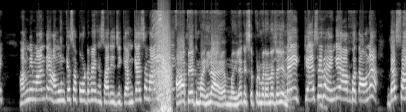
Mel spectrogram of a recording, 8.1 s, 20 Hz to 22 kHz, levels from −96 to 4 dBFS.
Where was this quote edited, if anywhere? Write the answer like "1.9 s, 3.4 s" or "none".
3.2 s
